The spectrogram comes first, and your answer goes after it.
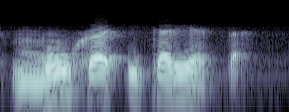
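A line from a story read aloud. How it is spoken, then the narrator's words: Slow, stunned. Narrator (Russian): медленно потрясенный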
